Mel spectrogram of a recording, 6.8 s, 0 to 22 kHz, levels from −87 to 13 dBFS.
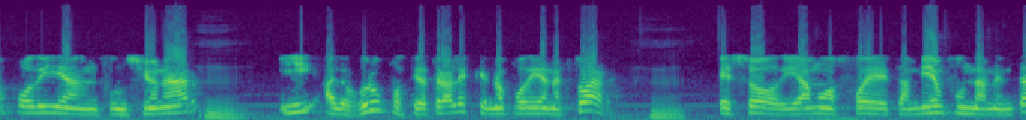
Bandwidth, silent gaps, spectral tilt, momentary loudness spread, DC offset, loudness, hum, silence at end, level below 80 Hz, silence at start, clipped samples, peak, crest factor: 17.5 kHz; none; -5.5 dB/octave; 16 LU; under 0.1%; -11 LUFS; none; 0 s; -40 dBFS; 0 s; 0.1%; 0 dBFS; 12 dB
